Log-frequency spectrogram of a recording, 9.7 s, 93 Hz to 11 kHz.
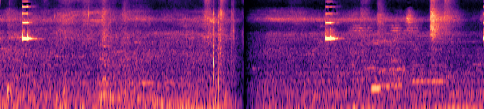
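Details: Philco microwave that would not power on due to a blown fuse, after fitting a new 10 A fuse: steady low hum with no buzzing or crackling, oven running normally.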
